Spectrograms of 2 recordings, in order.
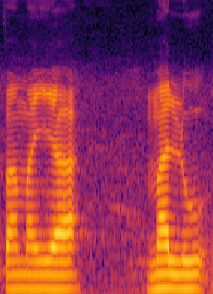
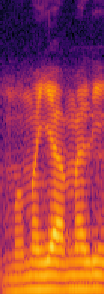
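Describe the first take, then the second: First: The last word ends with a final u vowel. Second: The last word ends with a final i vowel. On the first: "tidak ada ceritanya" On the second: "tidak ada ceritanya"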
